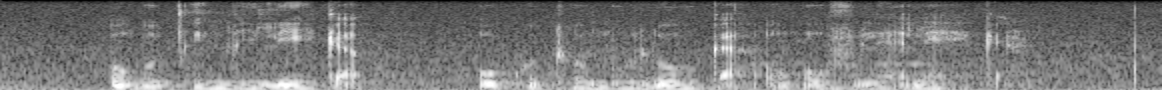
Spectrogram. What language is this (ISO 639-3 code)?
zul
